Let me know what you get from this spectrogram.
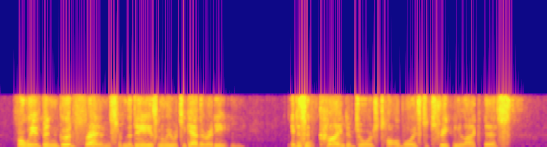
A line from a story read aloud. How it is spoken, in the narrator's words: said Robert gravely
